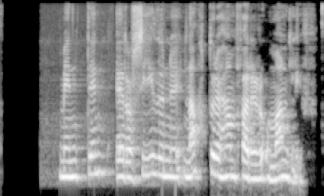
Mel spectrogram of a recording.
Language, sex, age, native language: Icelandic, female, 70-79, Icelandic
